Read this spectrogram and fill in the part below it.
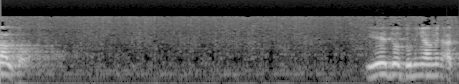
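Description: An elderly man speaks calmly in a steady, measured voice.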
